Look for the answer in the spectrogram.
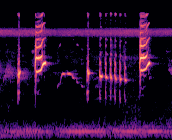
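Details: Oriental magpie-robin singing as a lure for lazy birds: sharp single ticks, bright ringing whistled notes, one soft level whistle, then a fast burst of six clipped repeated notes, all over a steady thin high whine.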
